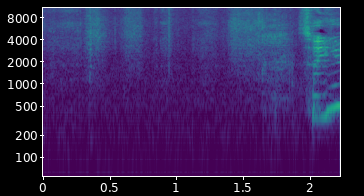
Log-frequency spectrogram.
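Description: Faint scratching of a pencil drawn lightly across paper, a few short strokes as a face outline is sketched.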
